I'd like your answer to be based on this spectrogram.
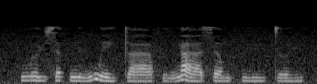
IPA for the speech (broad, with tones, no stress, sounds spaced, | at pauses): w ɵ˧ ɥ s ɐ˧ k̚ n̪ ɪ˨˥ ŋ w e˨ j t̪ aː˨ f ɪ˨˥ ŋ aː˨ s ɐ˧ m f yː˧ t̪ ɵ˧ ɥ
